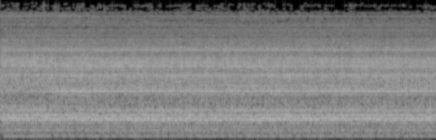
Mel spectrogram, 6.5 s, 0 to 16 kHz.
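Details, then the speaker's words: Previously restored Sunbeam Mixmaster Model 12, returned for quickly overheating its resistor; now oiled and speed adjusted, after a couple minutes' running. Steady, even motor whir with a high buzzy edge, no surging or grinding; runs smoothly on low. "We're going to turn this on and just let it run on low for a little bit here, and and just see what happens."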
